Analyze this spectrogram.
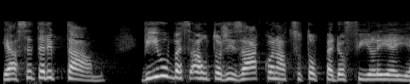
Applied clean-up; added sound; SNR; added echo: none; none; none; none.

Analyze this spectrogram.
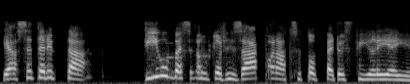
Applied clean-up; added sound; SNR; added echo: neural diffusion model UNIVERSE++.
